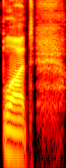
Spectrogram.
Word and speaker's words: Blount: And my last name is spelled Blount, although it's pronounced Blunt.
